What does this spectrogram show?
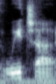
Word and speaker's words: Wicca: as I stated before Wicca properly pronounced as wicha is an Old English word for a male witch I also forgot to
